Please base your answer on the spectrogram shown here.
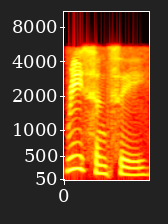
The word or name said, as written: recency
